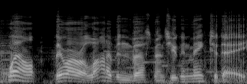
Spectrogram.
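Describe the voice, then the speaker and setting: A man speaks with very wide pitch swings while music plays in the background. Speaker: radio commercial announcer. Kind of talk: radio commercial read. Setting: AM radio broadcast off cassette.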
